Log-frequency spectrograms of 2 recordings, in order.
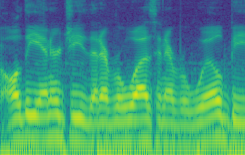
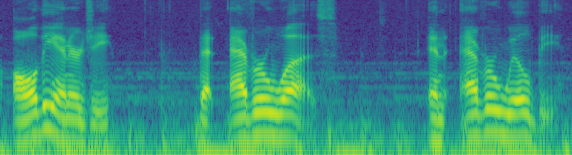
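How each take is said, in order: First: It is spoken at a normal, quicker pace. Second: It is spoken at a deliberately slower pace.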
